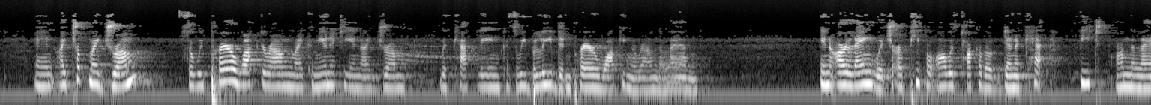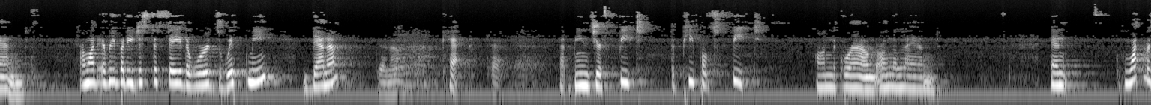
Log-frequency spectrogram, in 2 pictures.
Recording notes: we apologize for the poor sound quality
